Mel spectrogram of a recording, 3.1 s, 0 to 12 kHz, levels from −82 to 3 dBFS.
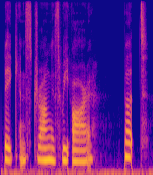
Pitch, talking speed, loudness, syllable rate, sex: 205 Hz, 135 wpm, -17 LUFS, 4.3 syllables/s, female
